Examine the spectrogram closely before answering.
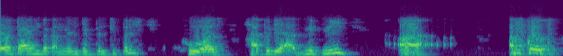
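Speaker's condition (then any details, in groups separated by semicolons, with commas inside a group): Cerebral palsy, spastic; slow speech, formerly very impaired, 10-15 years to master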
